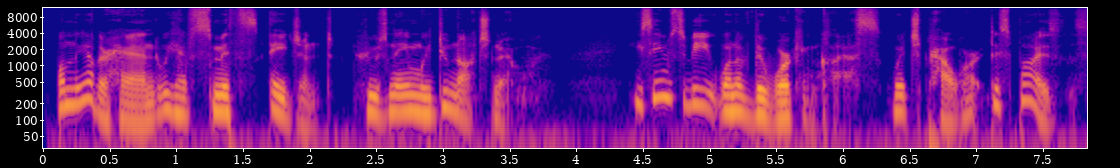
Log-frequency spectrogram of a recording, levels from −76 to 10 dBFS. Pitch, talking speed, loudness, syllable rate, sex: 140 Hz, 200 wpm, -19 LUFS, 5.3 syllables/s, male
